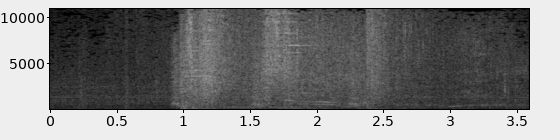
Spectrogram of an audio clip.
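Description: A sword strikes with loud metallic clangs.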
